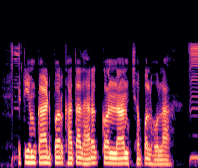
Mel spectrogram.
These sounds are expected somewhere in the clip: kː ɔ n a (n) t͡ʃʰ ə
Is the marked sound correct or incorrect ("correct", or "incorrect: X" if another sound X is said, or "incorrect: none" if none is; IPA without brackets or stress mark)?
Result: incorrect: m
